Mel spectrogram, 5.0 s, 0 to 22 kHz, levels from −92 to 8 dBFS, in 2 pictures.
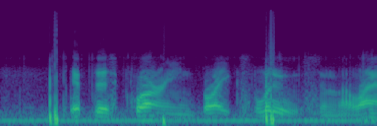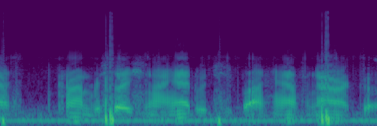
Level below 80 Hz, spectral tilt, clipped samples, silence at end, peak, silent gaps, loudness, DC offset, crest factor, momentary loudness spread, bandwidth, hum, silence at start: -46 dBFS; -9 dB/octave; under 0.1%; 0 s; -10 dBFS; none; -32 LUFS; under 0.1%; 22 dB; 5 LU; 13 kHz; none; 0 s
